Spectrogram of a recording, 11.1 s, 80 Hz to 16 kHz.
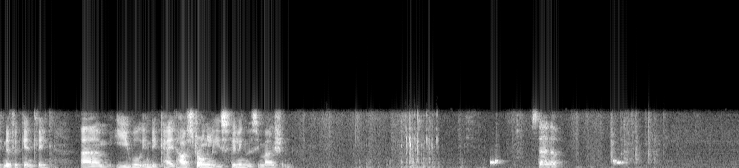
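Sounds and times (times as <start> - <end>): robot joint motors buzzing and clicking: 6.0 - 6.6.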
